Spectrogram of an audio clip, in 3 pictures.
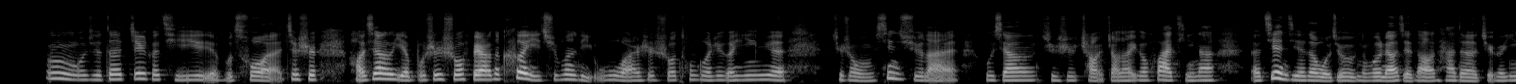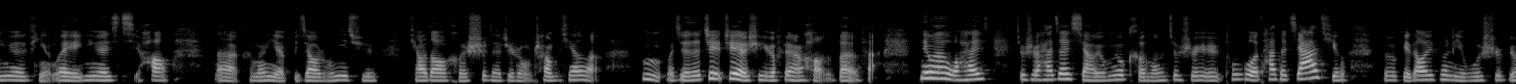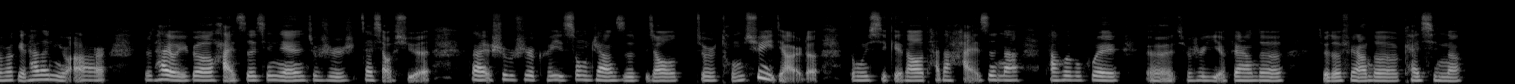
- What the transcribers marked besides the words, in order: none
- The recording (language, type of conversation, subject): Chinese, advice, 怎样挑选礼物才能不出错并让对方满意？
